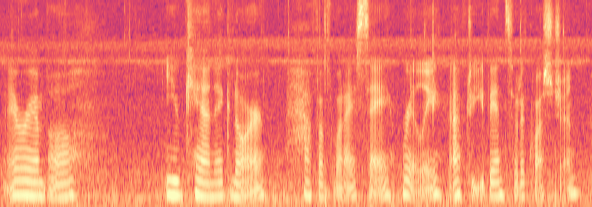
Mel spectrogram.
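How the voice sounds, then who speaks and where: In an ASMR roleplay, a woman plays a reclusive healer who is kind but stubborn, speaking gently yet firmly at an unhurried pace, with sighs and pauses. Her voice is lowish and creaky, the background is noisy, and her mood is curious and softer.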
